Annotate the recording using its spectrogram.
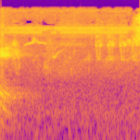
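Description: Background nature ambience: a steady high insect trill, like crickets, with a few scattered bird chirps and a quick run of short chirps near the end.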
